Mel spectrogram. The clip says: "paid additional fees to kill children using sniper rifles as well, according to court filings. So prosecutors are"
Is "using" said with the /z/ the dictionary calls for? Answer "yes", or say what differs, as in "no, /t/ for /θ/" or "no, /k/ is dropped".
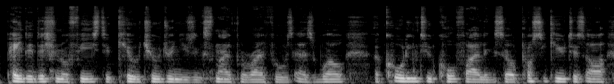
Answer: yes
